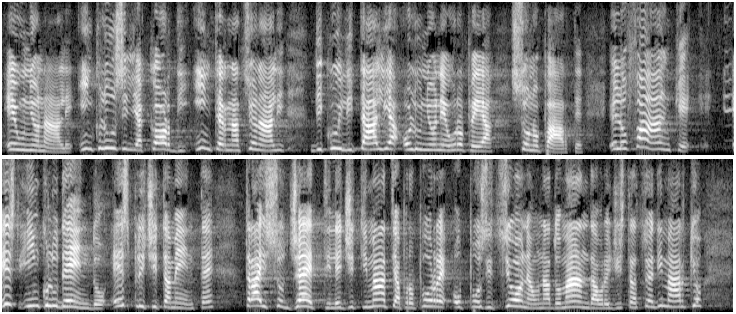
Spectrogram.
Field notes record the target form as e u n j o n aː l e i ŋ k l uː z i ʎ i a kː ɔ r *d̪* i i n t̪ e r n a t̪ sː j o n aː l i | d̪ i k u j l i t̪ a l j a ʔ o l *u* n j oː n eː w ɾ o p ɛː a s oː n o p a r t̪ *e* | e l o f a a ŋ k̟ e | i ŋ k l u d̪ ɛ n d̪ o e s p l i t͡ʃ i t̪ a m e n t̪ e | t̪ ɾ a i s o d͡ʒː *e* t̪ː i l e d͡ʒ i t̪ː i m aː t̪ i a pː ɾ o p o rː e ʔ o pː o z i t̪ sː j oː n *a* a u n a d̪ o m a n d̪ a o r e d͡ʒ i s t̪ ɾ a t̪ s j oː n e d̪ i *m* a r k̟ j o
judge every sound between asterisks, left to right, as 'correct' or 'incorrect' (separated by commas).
correct, correct, correct, incorrect, incorrect, correct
